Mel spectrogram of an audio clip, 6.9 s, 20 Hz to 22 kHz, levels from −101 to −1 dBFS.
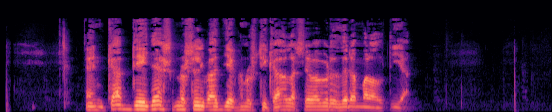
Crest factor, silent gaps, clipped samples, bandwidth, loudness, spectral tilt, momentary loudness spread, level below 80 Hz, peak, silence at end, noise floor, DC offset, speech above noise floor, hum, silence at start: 22 dB; none; under 0.1%; 11.5 kHz; -25 LUFS; -5 dB/octave; 15 LU; -68 dBFS; -4 dBFS; 1.8 s; -78 dBFS; under 0.1%; 54 dB; none; 0.8 s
